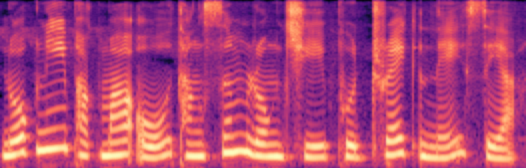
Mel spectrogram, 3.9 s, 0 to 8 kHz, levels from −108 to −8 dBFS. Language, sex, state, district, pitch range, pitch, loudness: Garo, female, Meghalaya, West Garo Hills, 205-255 Hz, 225 Hz, -14 LUFS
